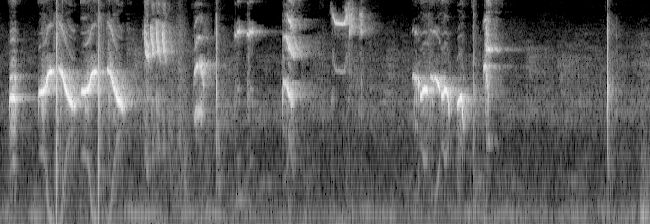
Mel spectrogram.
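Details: An Anis Cendana thrush sings a fast, varied run of wavering whistles, sharp chips and high squeaky notes in short bursts with brief pauses, with no other sounds noticeable.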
